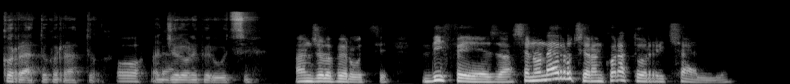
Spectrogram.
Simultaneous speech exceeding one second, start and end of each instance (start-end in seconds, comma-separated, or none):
none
